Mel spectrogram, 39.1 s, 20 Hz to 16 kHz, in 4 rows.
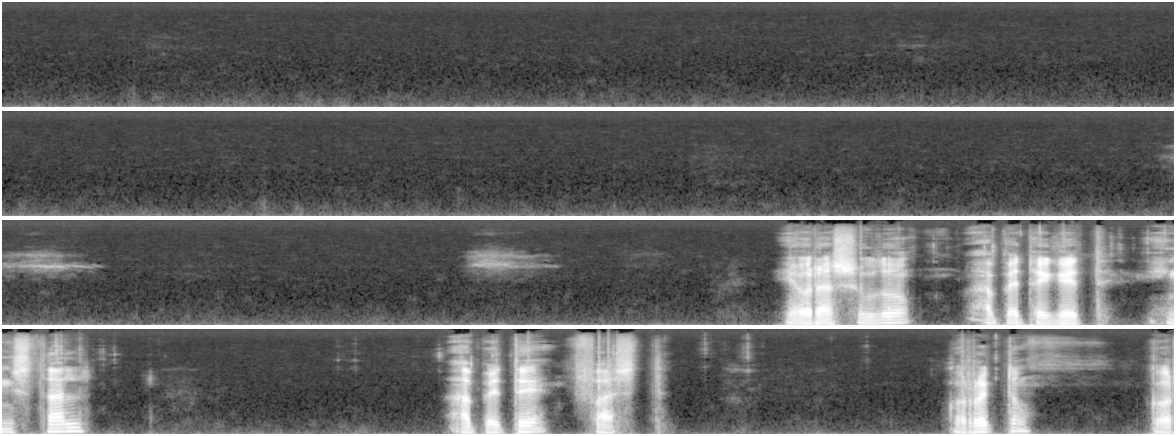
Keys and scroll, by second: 22.1-26.8 typing, 28.7-32.2 typing, 35.6 Return.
